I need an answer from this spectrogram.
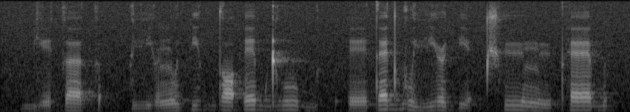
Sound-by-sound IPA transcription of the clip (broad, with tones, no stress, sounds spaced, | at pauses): bʲ eː˩˧ k ɜ˧˩ k | vʲ ʊː˩˧ n u˧ pʲ ʊː˥ b d̪ ɔ˧ ʔ e˥˧ b ɖʱ u˥˧ b | ʔ eː˩˧ t̪ ɛ˥ d ɡ u˧˩ vʲ ə˞˥˧ pʲ ɛ˩˧ ʔ t͡ʃʰ yː˥˧ m y˩˧ pʰ ɛ˧ b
